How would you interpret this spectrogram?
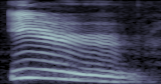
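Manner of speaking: IR drawn out with a retroflex R; caipira R. Shown as a demonstration. Teacher reading I plus R, caipira R in "ir". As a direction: hold "ir" on a curled-tongue R. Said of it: "vai fazer o som caipira".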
